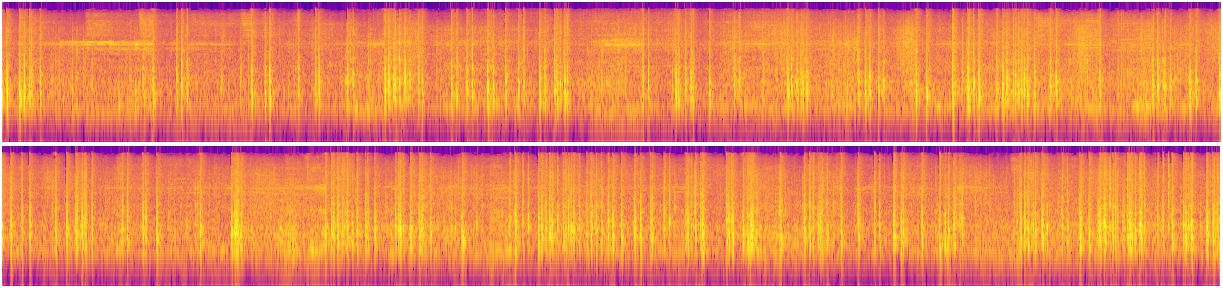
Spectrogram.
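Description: Fireworks going off without a break: a dense, continuous run of bangs and crackling.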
